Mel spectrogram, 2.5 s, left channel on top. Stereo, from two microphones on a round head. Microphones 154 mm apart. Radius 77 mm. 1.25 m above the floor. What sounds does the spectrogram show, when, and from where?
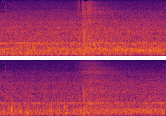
1.2 s tearing paper: 80° left, 4 m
